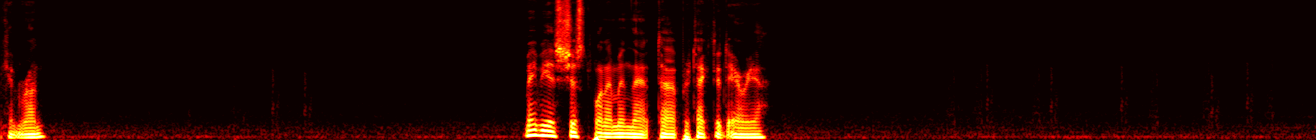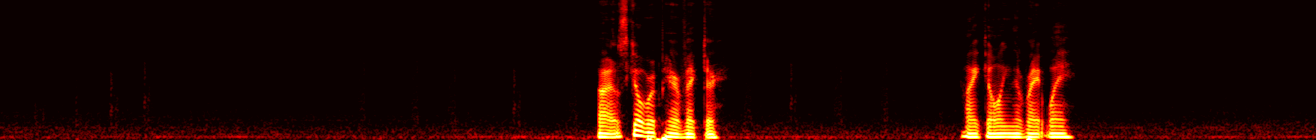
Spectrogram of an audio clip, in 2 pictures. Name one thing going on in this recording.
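Footsteps patter softly on the ground.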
